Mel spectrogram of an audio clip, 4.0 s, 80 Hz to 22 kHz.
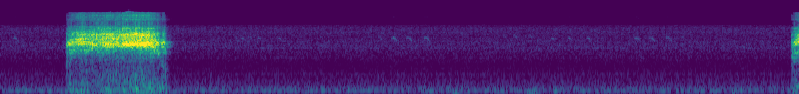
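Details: Barn owls calling and answering each other on 10-1-15: one loud, hoarse hissing screech, then quiet, then the start of another screech at the very end.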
